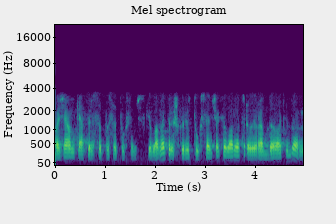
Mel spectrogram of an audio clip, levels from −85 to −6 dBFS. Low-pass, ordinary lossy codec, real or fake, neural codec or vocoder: 3.6 kHz; MP3, 32 kbps; real; none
